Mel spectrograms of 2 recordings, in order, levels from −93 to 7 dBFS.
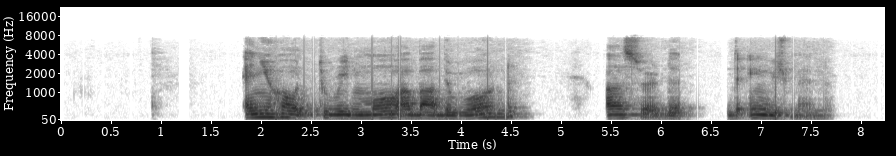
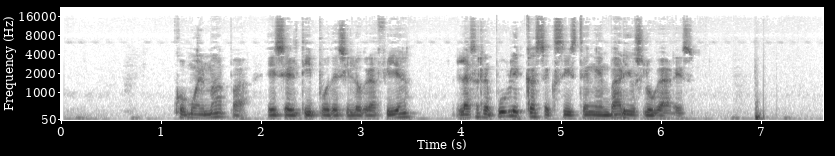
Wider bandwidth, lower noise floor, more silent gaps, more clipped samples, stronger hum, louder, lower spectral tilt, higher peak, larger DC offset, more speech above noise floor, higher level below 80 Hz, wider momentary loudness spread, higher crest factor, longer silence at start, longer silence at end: second, 7.6 kHz vs 16.5 kHz; first, -73 dBFS vs -56 dBFS; neither; neither; neither; first, -16 LUFS vs -26 LUFS; first, -7 dB/octave vs -5 dB/octave; first, -2 dBFS vs -10 dBFS; neither; first, 58 dB vs 31 dB; about the same, -50 dBFS vs -52 dBFS; first, 14 LU vs 11 LU; about the same, 16 dB vs 18 dB; first, 1.8 s vs 0.15 s; first, 0.55 s vs 0.35 s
